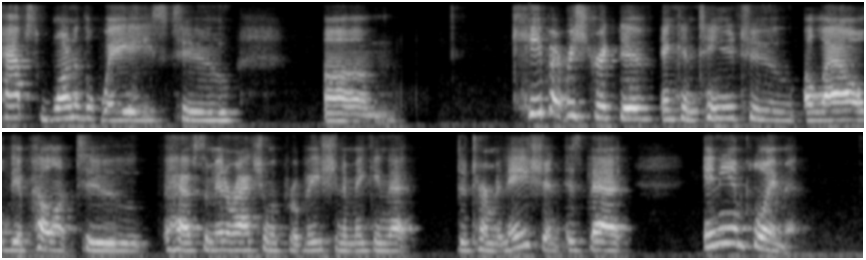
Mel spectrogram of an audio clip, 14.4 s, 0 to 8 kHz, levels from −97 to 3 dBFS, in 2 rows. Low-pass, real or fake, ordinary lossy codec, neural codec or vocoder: 7.2 kHz; real; AAC, 48 kbps; none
